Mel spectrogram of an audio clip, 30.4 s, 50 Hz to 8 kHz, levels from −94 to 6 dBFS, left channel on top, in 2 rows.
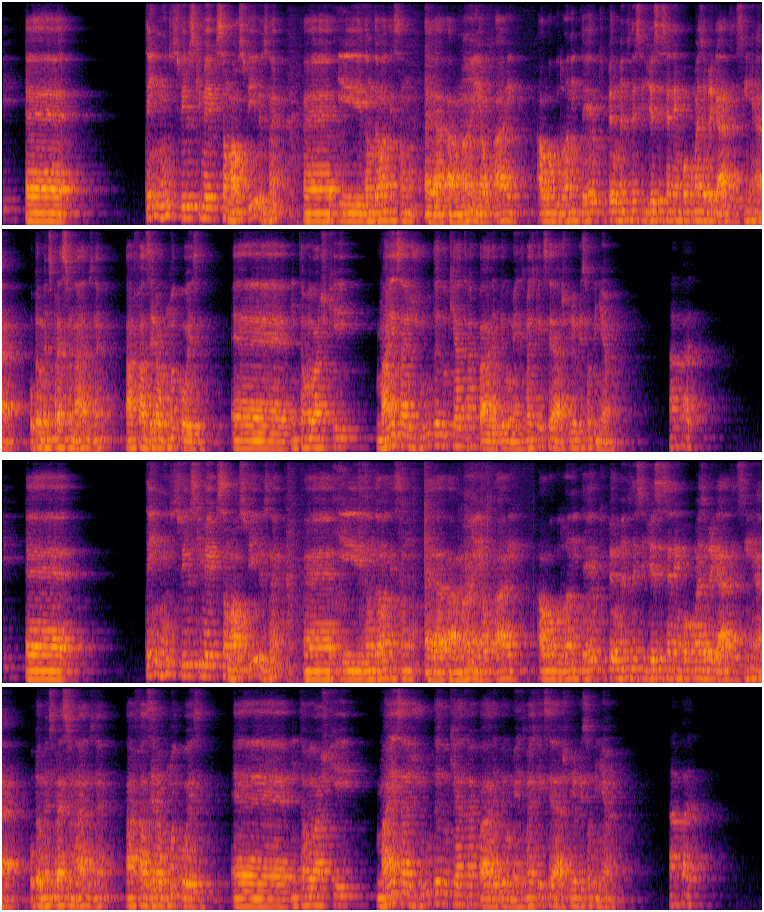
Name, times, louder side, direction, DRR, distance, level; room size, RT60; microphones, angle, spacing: voice 1, 0.5-1.3 2.9-5.5 6.0-10.2 10.7-15.4 15.7-17.2 17.7-19.2 19.8-22.1 22.7-27.4, left 1 dB, 50° left, -1 dB, 0.7 m, -21 dB
sound 1, 5.6-10.6, right 3 dB, 80° right, 0.4 m, -39 dB
voice 2, 6.4-6.9 28.5-28.9, equal, 10° left, -11 dB, 0.7 m, -31 dB
4.7 x 2.7 x 2.8 m, 1.2 s
head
